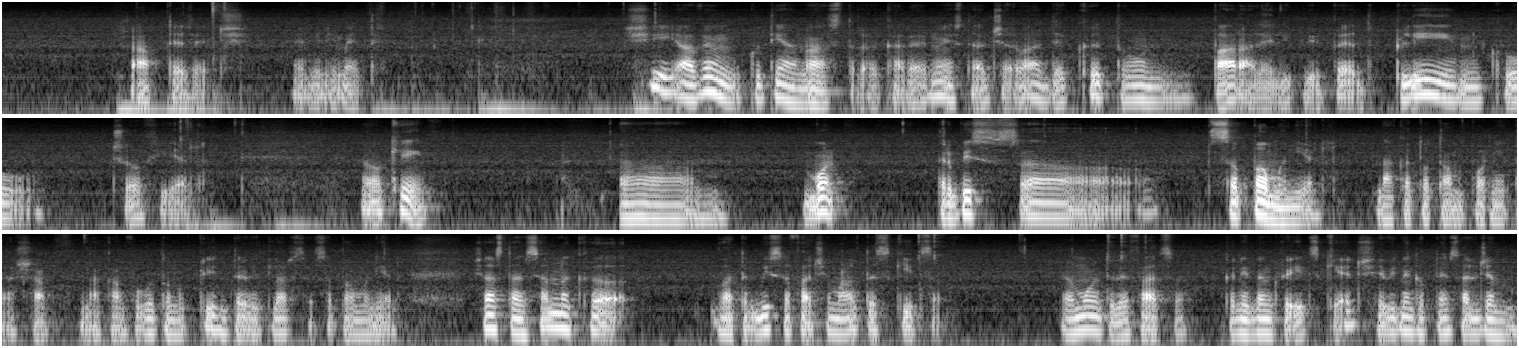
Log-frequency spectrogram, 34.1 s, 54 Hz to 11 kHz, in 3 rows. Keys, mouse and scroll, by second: 4.8 shift+Num_Lock, 5.0 shift+middle click, 15.8 scroll up 1, 29.7 click.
